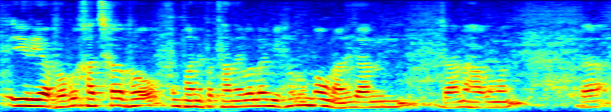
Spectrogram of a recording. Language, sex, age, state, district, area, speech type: Bodo, male, 60+, Assam, Kokrajhar, rural, spontaneous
